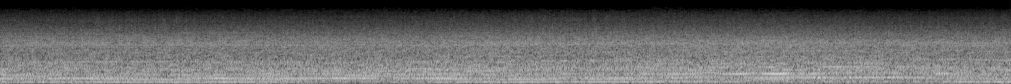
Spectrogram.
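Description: Tyres hum on the track.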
